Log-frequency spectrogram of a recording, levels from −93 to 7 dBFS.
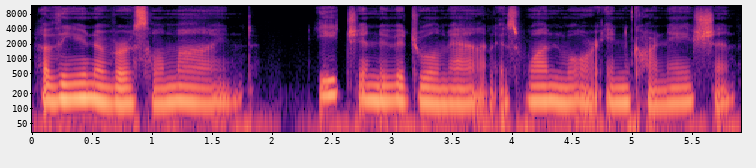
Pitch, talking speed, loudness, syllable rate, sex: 140 Hz, 110 wpm, -19 LUFS, 4.1 syllables/s, female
